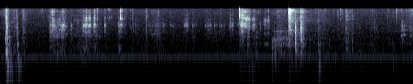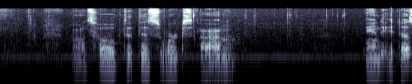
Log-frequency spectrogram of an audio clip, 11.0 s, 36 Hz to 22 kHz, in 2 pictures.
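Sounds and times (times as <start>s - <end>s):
faint steady hum: 0.0s - 11.0s
plastic parts clicking and rattling: 0.6s - 5.4s.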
